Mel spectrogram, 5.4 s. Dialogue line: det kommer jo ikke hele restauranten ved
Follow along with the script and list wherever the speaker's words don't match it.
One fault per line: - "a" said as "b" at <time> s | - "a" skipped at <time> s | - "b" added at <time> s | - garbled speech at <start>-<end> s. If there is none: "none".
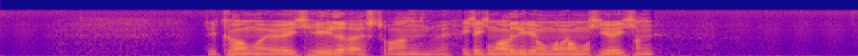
- garbled speech at 2.9-4.1 s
